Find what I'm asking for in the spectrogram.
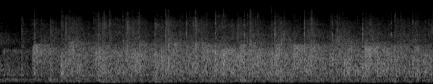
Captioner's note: audience applauding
